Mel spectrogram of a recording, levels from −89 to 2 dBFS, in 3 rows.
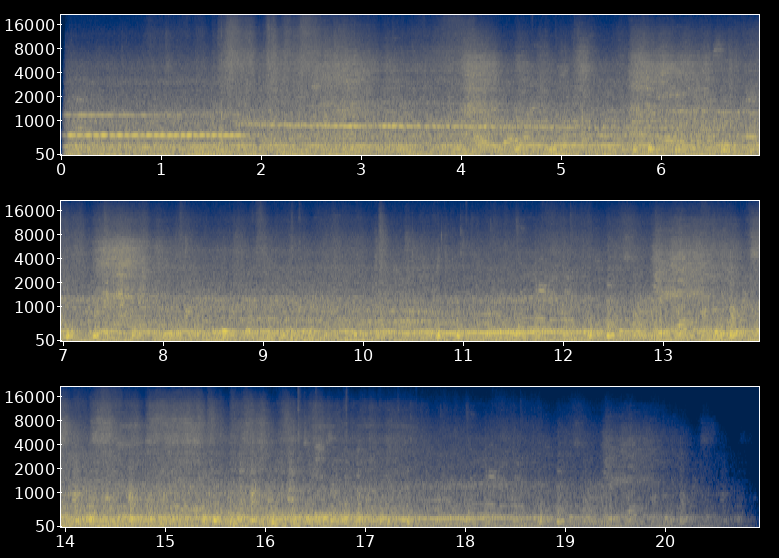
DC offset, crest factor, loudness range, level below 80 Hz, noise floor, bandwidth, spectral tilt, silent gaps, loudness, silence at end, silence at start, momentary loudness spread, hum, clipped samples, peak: under 0.1%; 16 dB; 5 LU; -30 dBFS; -52 dBFS; over 20 kHz; -6 dB/octave; none; -19 LUFS; 0.65 s; 0 s; 10 LU; none; under 0.1%; -4 dBFS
